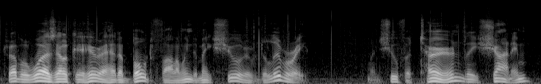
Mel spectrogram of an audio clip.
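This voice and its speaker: An actor playing a tough, wry adventurer in an old radio detective drama, with punchy hardboiled delivery. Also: male voice, on the low side, very animated, brisk, a little mellow. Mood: wry, matter-of-fact. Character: tough, wry male adventurer narrating his exploits. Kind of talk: 1940s-50s radio detective drama acting. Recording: slightly noisy old radio recording.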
